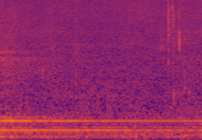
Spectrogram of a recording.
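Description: Quiet room tone carrying a faint, steady hum made of two held tones, a low one and a higher one, with no change through the pause.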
